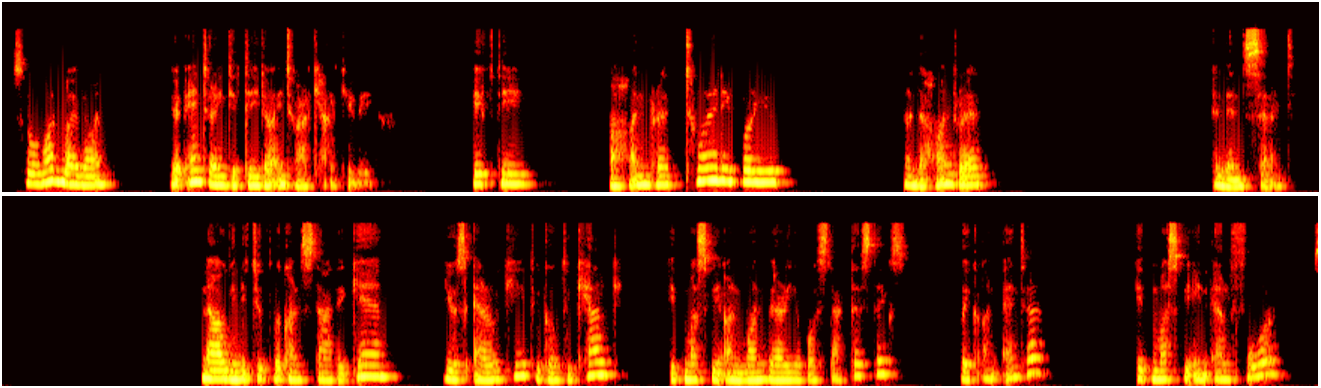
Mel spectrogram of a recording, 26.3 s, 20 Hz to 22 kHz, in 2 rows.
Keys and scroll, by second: 0.1 0, 0.3 0, 1.5 Return, 3.3 5, 4.1 0, 5.0 Return, 6.1 1, 6.9 2, 7.7 0, 8.6 Return, 9.7 1, 10.6 0, 10.9 0, 11.9 Return, 13.1 7, 14.0 0, 14.9 Return, 18.3 Right, 23.3 Return.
